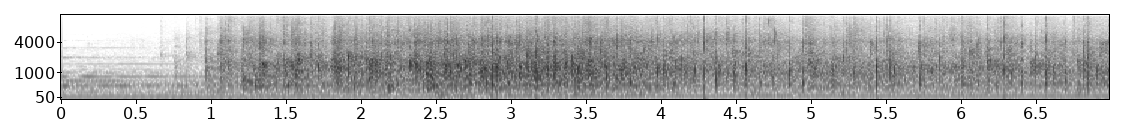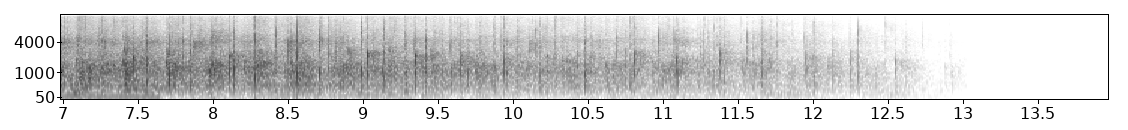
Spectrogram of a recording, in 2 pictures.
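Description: Audience applauding, the clapping starting about a second in as the last chord of a piano trio (piano, violin and cello) dies away, then thinning and fading out near the end.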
